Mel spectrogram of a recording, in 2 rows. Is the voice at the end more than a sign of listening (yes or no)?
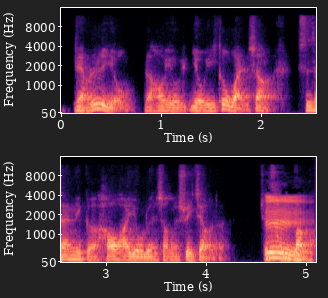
yes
